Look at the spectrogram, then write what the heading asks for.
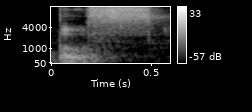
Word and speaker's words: both: Murad says, "How to pronounce th for example, both of them." So both is the hard one. Them is the soft one. With both you need to lick your top teeth.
